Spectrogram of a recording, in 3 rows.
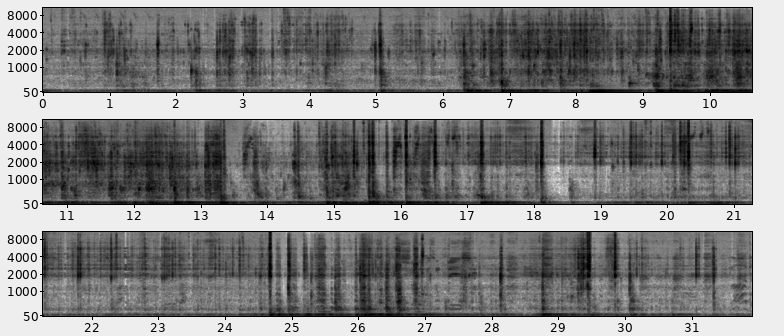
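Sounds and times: water splashing against paddleboard: 0.0s - 31.9s
low rumble: 5.9s - 15.8s.

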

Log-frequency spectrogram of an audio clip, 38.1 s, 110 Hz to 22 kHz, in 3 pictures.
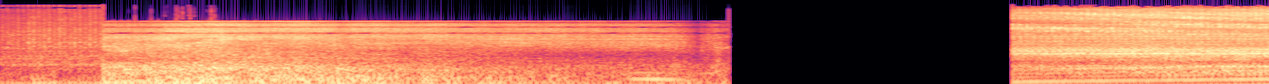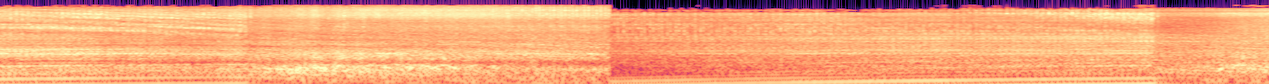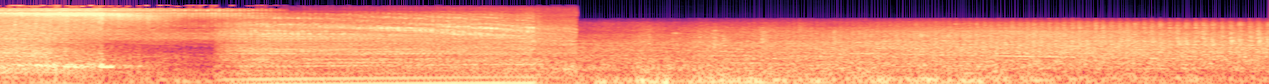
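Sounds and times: tractor diesel engine running: 0.0s - 1.3s, 10.1s - 31.2s, 32.4s - 38.0s.

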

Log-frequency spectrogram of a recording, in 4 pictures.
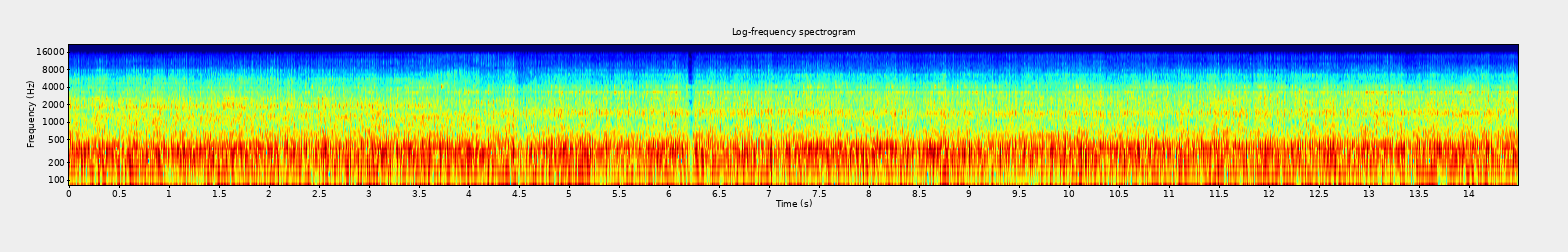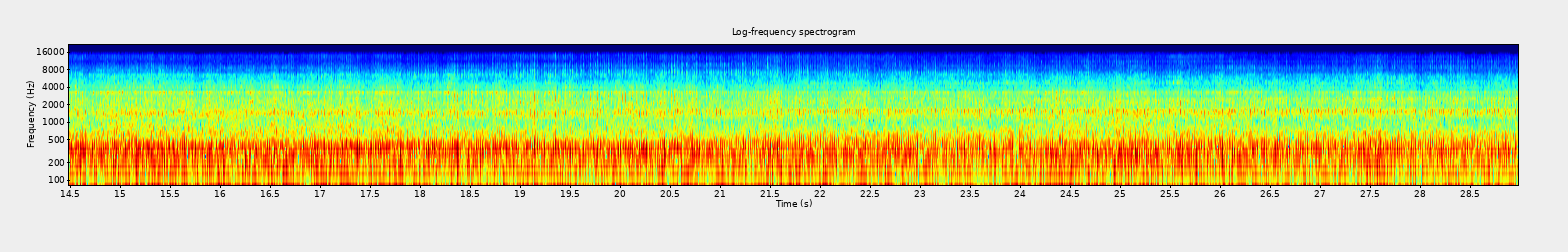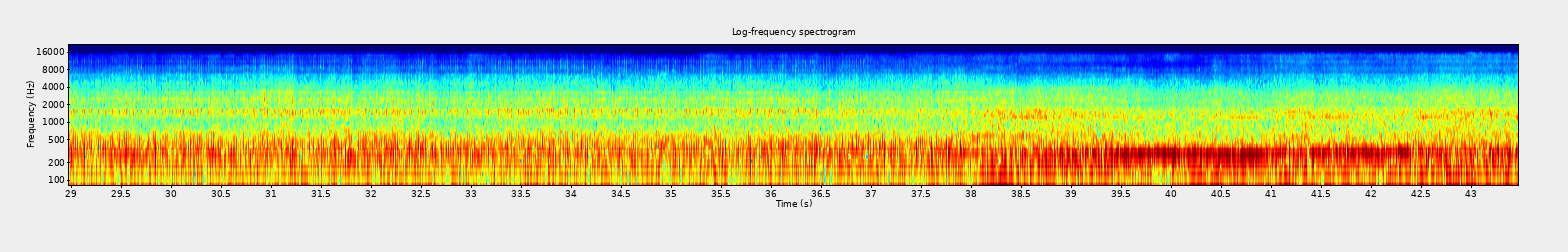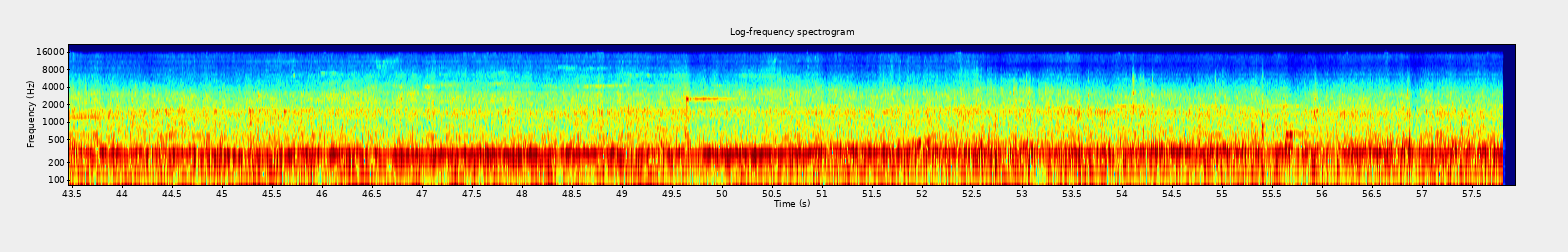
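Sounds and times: excavator diesel engine: 0.0s - 57.8s.

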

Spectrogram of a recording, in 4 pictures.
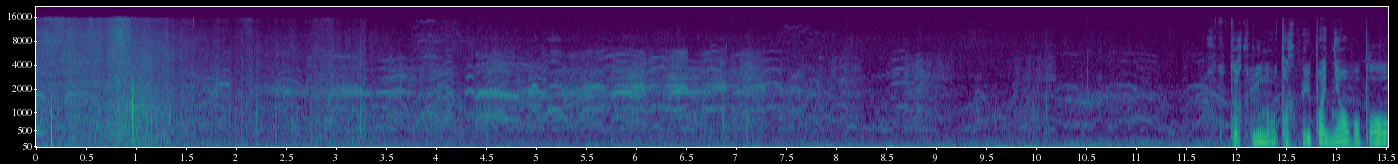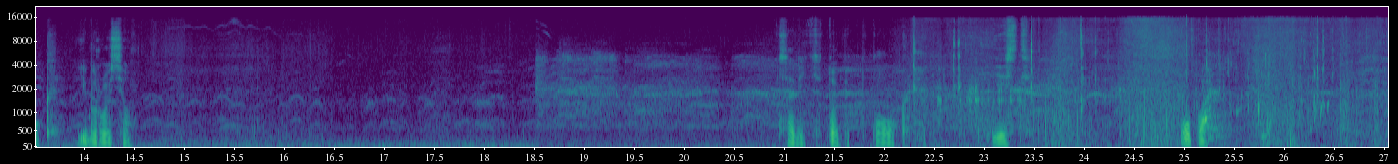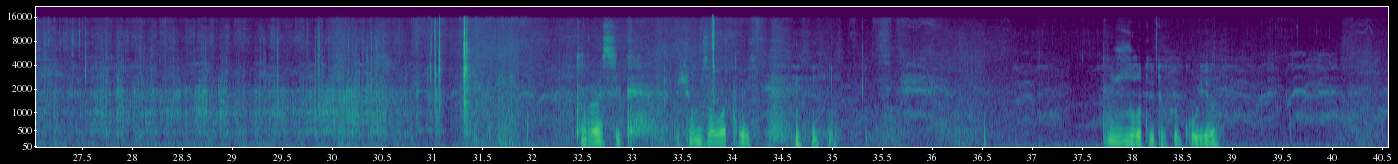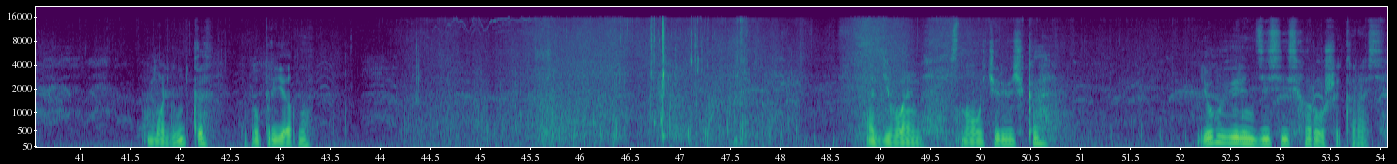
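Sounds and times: chorus of animal calls: 0.0s - 12.0s, 14.6s - 53.6s
faint reel clicks: 25.7s - 31.7s
fishing reel being cranked: 26.1s - 31.6s.

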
